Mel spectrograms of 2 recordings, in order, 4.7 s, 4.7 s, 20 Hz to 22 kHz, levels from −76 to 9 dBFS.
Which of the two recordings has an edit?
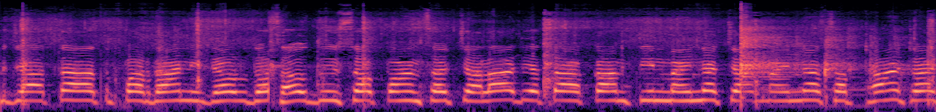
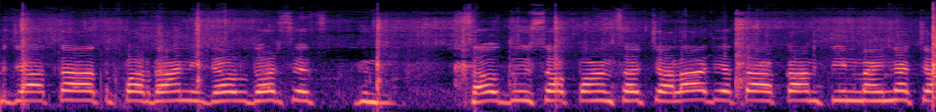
first; 1 cut; at 1.3 s

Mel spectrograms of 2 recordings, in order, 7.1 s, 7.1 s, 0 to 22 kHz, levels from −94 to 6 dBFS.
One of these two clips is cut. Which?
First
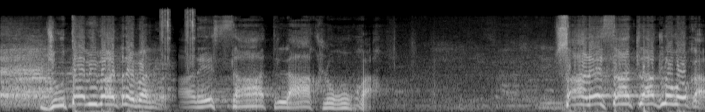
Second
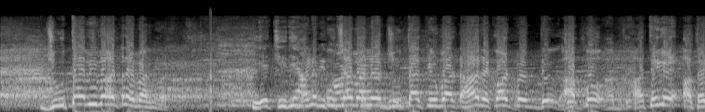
first; 1 cut; at 1.9 s

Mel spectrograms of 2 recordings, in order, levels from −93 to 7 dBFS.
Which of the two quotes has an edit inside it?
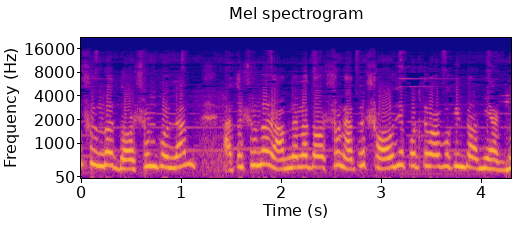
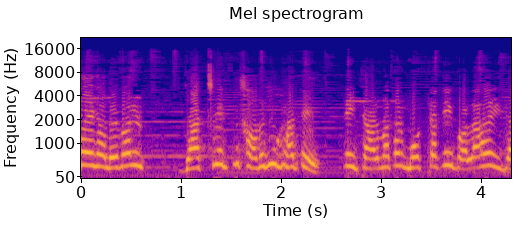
second; 1 cut; at 2.6 s

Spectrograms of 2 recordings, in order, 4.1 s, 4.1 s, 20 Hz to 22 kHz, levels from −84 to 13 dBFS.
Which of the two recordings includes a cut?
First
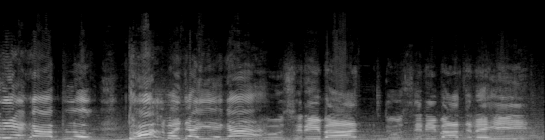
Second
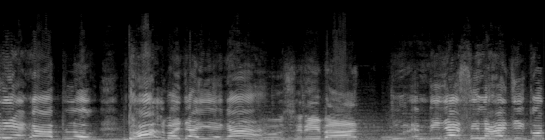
second; 1 cut; at 2.9 s

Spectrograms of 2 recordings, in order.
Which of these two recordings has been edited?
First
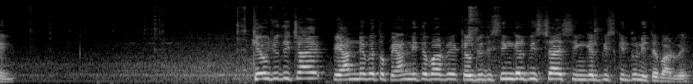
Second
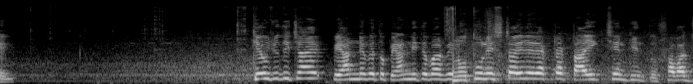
second; 1 cut; at 4.5 s

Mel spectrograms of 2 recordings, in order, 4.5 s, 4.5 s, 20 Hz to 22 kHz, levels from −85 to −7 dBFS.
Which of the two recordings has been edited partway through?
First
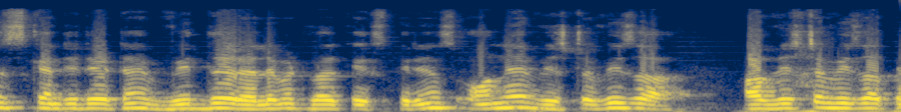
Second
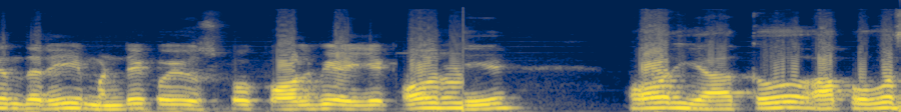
second; 1 cut; at 2.0 s

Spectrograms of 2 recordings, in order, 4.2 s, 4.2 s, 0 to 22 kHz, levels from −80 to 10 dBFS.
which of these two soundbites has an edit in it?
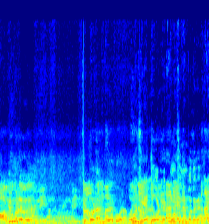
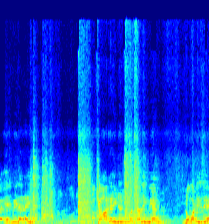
first; 1 cut; at 1.7 s

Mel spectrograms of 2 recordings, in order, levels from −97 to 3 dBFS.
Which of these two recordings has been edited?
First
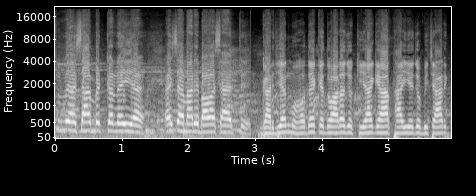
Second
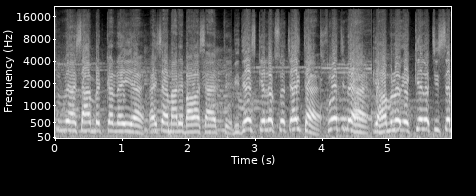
second; 4 cuts; at 1.4 s, 2.6 s, 4.0 s, 4.7 s

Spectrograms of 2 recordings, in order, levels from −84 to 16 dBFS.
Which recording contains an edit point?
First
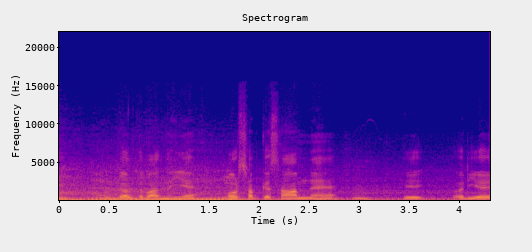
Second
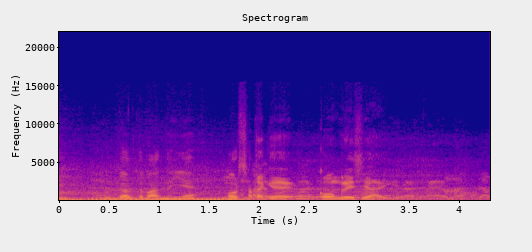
second; 1 cut; at 1.9 s

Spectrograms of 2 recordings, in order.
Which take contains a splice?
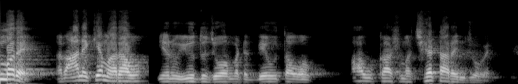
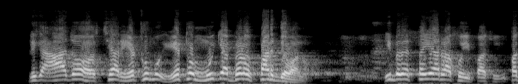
first; 1 cut; at 1.5 s

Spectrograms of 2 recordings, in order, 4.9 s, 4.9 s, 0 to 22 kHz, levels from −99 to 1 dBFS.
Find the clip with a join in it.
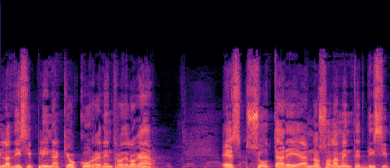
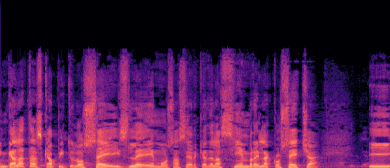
second; 1 cut; at 2.6 s

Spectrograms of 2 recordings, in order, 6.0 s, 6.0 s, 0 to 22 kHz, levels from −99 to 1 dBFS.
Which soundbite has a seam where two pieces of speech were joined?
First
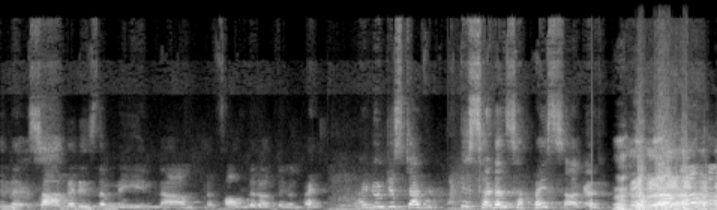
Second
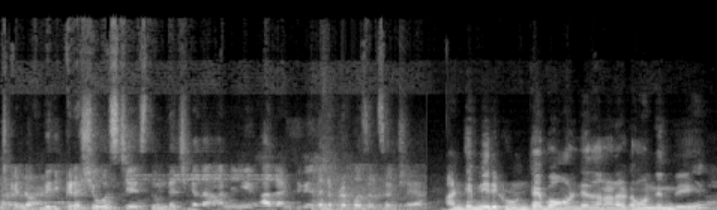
first; 2 cuts; at 2.8 s, 3.7 s

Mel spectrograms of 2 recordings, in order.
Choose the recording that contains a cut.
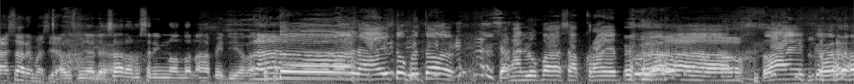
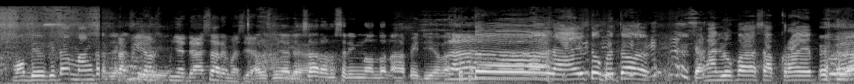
second; 1 cut; at 1.0 s

